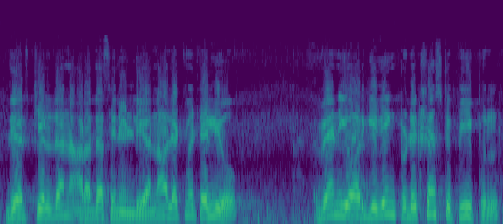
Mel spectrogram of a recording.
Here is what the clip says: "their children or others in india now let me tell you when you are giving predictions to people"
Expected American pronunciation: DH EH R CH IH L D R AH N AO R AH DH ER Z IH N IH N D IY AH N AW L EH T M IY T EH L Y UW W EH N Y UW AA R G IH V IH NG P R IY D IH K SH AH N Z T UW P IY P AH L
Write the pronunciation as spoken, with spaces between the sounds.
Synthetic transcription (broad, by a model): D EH R CH IH L D R AH N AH R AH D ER S IH N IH N D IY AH N AW L EH T M IY T EH L Y UW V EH N Y UW AA R G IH V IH NG P R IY D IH K SH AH N S T UW P IY P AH L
